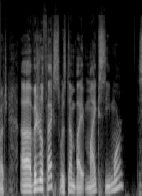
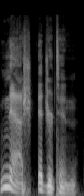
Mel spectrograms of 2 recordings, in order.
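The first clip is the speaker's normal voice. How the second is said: dramatic movie trailer announcer voice. A film reviewer shows the co-host how an actor's name will be said, movie announcer voice. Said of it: "in the movie announcer voice".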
